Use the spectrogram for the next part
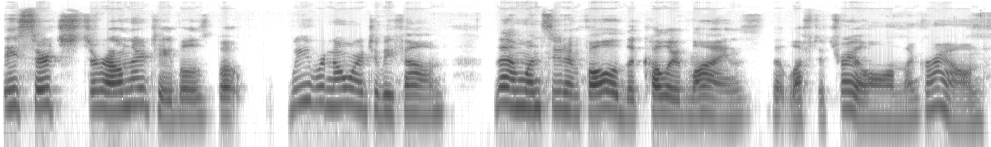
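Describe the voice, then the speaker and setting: A woman reading a children's picture book aloud in an expressive kindergarten teacher's style. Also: on the high side, moderate pace. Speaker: kindergarten teacher, storybook reader.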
